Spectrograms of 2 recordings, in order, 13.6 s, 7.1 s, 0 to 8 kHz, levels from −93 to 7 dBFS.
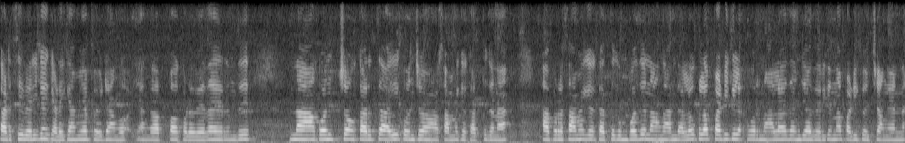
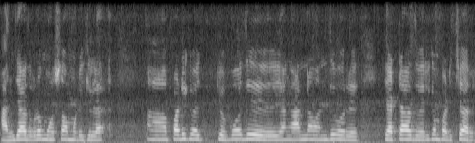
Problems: constant background noise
